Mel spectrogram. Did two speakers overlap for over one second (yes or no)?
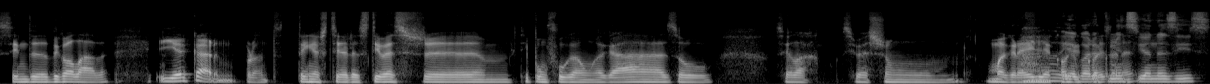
yes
